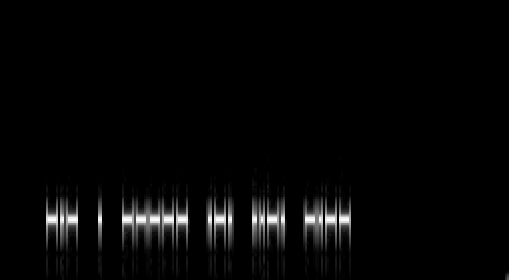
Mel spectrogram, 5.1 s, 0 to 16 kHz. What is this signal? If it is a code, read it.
Morse code, heard as a keyed tone, about 36 wpm, spaced as for 25 wpm, 700 Hz. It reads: KE0RFY
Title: USA Call Signs - 6 Characters - 2x Character Spacing - 35wpm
